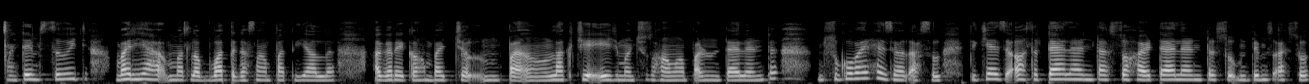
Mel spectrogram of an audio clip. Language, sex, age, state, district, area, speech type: Kashmiri, male, 45-60, Jammu and Kashmir, Baramulla, rural, spontaneous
